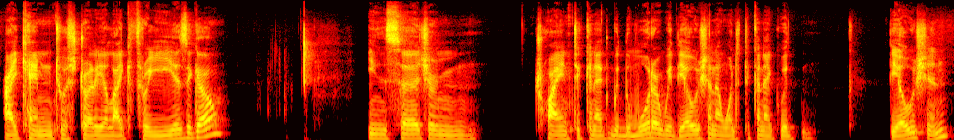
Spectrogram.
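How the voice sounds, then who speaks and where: A man's voice: on the low side, moderate pace, long pauses. A man from Argentina with an Argentine accent, hosting a podcast and telling his story in an earnest, reflective way. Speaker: podcast host. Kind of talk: casual spoken introduction.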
